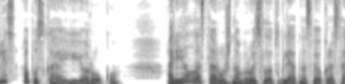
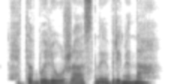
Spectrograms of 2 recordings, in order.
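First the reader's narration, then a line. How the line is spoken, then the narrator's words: Quiet. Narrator (Russian): тихо сказала Ариэлла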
